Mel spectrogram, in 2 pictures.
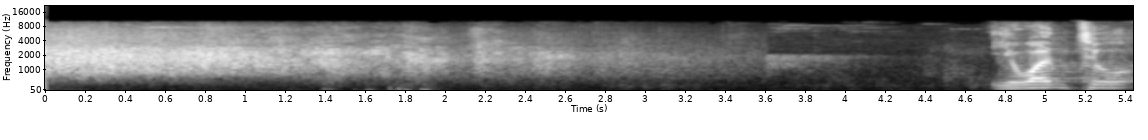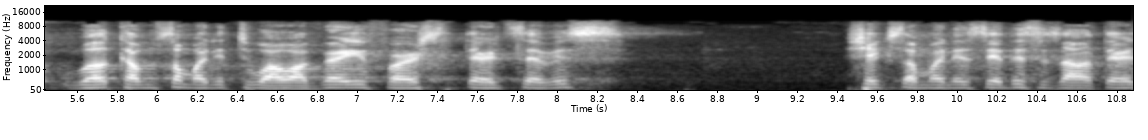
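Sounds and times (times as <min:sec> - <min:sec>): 
church congregation applause after a prayer at a service: 0:00.0 - 0:03.7
speech: 0:04.7 - 0:08.4, 0:09.5 - 0:10.8.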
